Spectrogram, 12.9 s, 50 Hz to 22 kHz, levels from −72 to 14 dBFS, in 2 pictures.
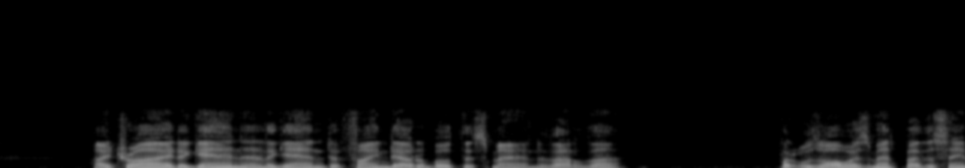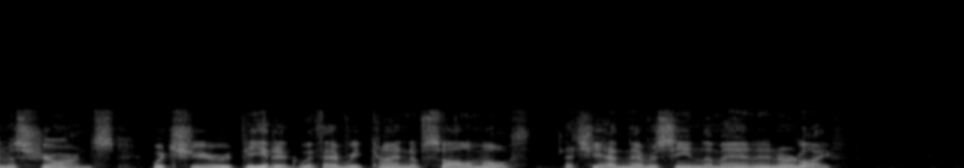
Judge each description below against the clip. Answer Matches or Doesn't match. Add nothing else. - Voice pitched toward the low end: Matches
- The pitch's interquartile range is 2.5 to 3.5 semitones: Doesn't match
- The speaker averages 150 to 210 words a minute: Matches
